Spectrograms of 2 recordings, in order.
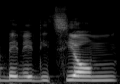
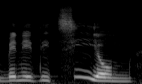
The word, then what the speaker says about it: benedizione: 100a messa per la benedizione ecco che è stata messa stranamente benedizione sulla i invece l'accento va sulla benedizione quindi un altro bello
